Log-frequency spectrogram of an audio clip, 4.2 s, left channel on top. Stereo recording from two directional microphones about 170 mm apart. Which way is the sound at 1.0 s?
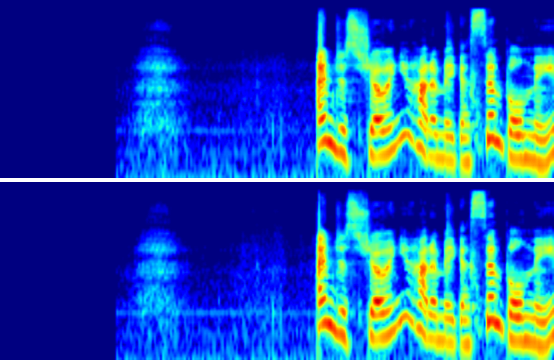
20° left (ahead or behind).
